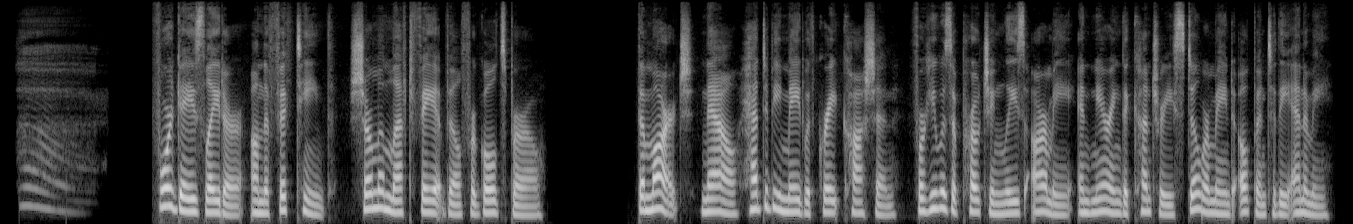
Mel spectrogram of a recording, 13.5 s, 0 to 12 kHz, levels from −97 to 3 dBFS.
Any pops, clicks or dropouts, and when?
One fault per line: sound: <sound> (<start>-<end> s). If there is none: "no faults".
sound: sigh (0.2-1.1 s)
